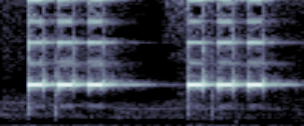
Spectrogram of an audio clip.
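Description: A carbon monoxide alarm, kept beside a heater for winter camping, sounds two sets of three sharp, loud, high beeps with a short pause between the sets.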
